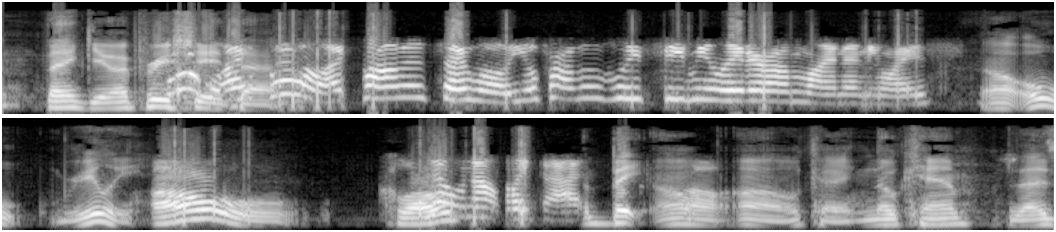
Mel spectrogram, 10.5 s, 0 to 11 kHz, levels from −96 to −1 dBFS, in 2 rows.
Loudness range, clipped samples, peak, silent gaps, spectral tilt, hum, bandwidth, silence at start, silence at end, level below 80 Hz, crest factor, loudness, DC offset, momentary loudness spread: 5 LU; 0.4%; 0 dBFS; none; -4.5 dB/octave; none; 11 kHz; 0 s; 0 s; -62 dBFS; 12 dB; -12 LUFS; under 0.1%; 12 LU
